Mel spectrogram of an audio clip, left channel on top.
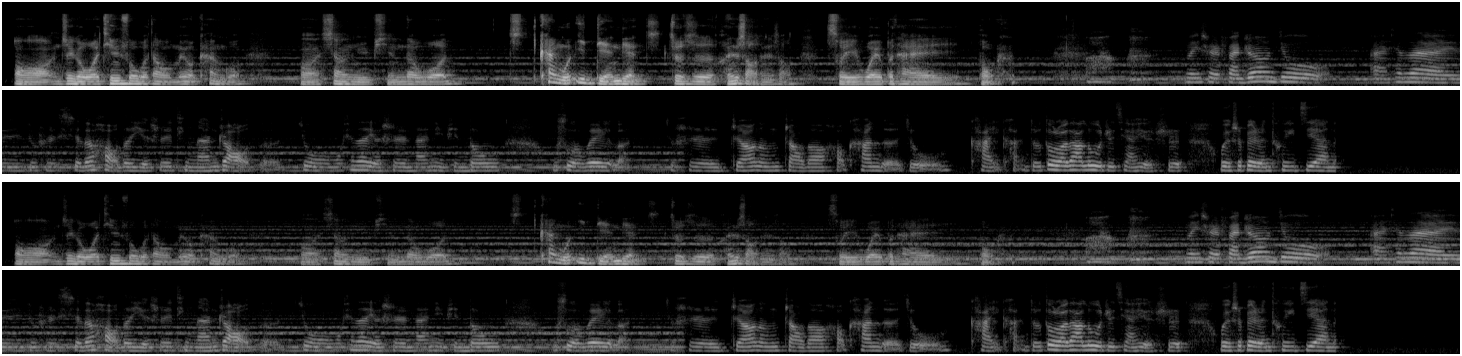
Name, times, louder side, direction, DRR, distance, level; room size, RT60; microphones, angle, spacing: voice 1, 0.1-2.6 3.0-4.6 5.1-10.2 10.5-10.9, left 6 dB, 55° left, 0.4 m, -28 dB
sound 1, 1.8-21.4, right 4 dB, 85° right, 0.5 m, -43 dB
voice 2, 10.8-11.5 11.8-13.3 13.7-20.9 21.3-27.9, right 1 dB, 5° right, 0.5 m, -35 dB
14.5 x 5.8 x 3.6 m
head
